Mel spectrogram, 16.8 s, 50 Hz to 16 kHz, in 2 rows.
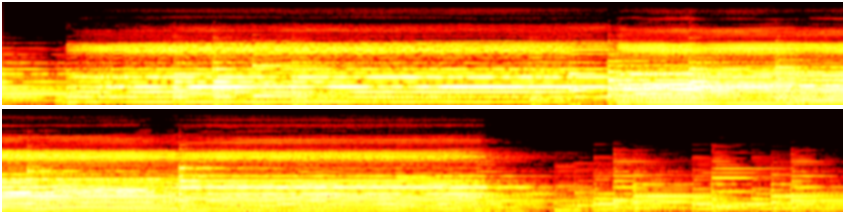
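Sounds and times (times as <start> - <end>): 
SATB choir with balanced voices singing: 0.6 - 13.9.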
